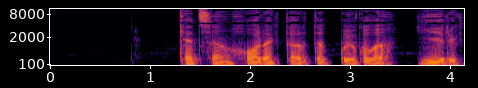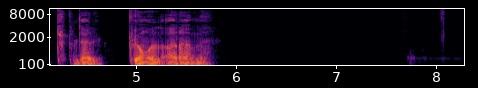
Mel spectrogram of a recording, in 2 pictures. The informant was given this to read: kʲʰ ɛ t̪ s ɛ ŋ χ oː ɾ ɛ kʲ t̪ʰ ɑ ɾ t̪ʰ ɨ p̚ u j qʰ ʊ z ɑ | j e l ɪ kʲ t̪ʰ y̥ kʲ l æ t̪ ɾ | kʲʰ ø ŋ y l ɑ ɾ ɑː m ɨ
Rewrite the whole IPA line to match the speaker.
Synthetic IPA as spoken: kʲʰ ɛ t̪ s ɛ ŋ χ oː ɾ ɛ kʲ t̪ʰ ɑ ɾ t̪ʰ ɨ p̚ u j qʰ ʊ ʁ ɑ | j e ɾ ɪ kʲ t̪ʰ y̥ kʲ l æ ɾ | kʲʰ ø ŋ y l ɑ ɾ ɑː m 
